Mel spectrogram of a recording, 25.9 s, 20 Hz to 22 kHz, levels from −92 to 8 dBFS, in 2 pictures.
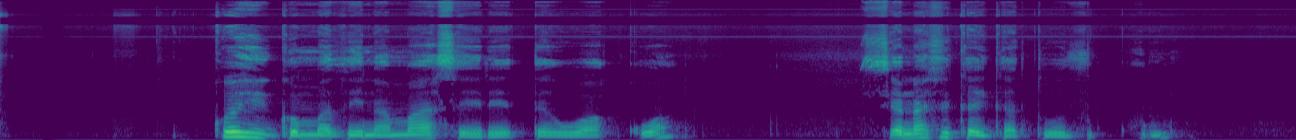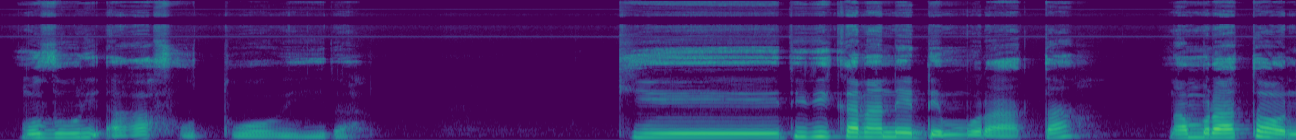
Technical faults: stereo read as mono

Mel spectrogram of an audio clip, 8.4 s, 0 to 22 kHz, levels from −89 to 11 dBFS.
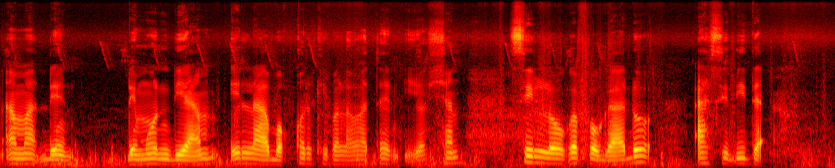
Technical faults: none

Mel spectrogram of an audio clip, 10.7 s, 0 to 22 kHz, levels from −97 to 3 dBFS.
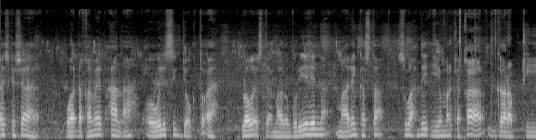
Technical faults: none

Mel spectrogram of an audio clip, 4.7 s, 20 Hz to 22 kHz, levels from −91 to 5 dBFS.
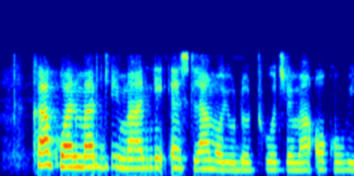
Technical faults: repeated packet loss (robotic sound)

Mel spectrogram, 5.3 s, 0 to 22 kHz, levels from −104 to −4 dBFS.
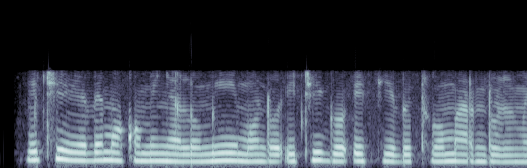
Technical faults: iLBC codec

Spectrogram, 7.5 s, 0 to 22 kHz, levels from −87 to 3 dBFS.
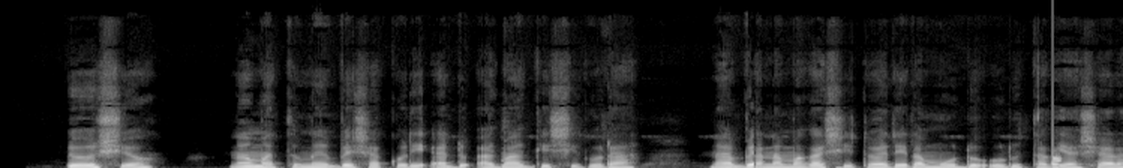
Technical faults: damaged data in a compressed stream

